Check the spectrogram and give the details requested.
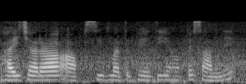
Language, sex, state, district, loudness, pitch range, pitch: Hindi, female, Chhattisgarh, Raipur, -19 LUFS, 195-205 Hz, 200 Hz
